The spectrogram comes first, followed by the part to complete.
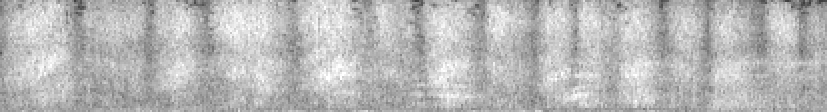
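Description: Board duster rubbing back and forth over a chalkboard, erasing chalk writing in quick repeated strokes.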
